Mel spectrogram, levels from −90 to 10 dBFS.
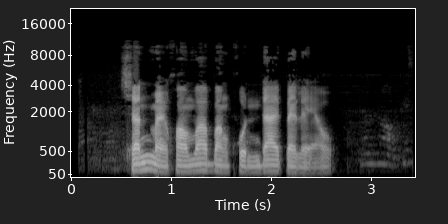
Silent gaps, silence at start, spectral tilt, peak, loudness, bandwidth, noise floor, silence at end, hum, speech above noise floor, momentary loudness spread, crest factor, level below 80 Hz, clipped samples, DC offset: none; 0.5 s; -5 dB/octave; 0 dBFS; -23 LUFS; 11 kHz; -58 dBFS; 0.85 s; none; 34 dB; 15 LU; 24 dB; -62 dBFS; under 0.1%; under 0.1%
